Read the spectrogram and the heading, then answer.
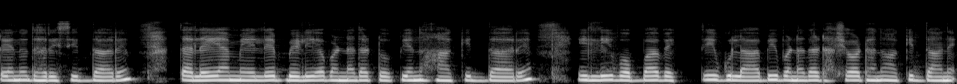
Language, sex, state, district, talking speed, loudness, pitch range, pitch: Kannada, female, Karnataka, Raichur, 100 wpm, -14 LUFS, 185-195 Hz, 190 Hz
